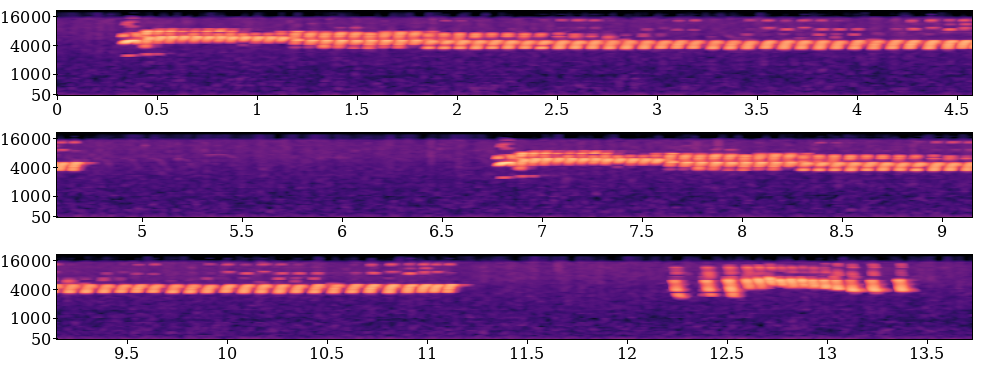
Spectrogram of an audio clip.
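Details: Tembakan bird song material for training cage birds: two long buzzy high trills, each about four seconds with a slightly higher opening, separated by quiet, then a brief harsh burst.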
